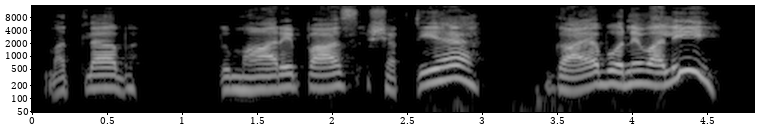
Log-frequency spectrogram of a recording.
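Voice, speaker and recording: In a cartoonish character voice, a female-sounding voice of medium pitch speaks at a very slow pace. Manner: stern, sarcastic.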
